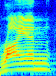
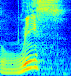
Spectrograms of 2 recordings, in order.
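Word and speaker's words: Rhys: I mispronounced his name. I called him. I believe I called him Ryan McClanahan. Yeah, it's Ryan. His name is not Ryan. It's Reese. It's Reese McClanahan.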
